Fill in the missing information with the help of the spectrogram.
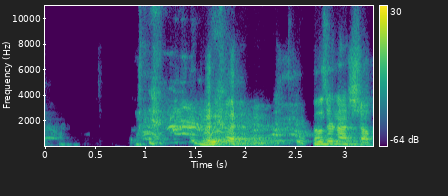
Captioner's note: audience laughs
